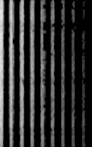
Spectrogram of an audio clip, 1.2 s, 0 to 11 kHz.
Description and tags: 2nd set of impulse responses created in Cool Edit 96 with the "echo", "delay", "echo chamber", and "reverb" effect presets. I created a quick burst of white noise and then applied the effects. I normalized them under 0db so you may want to normalize hotter if you want.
